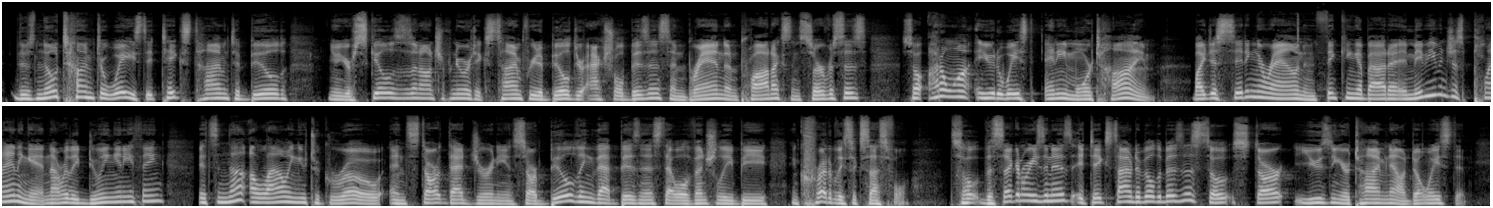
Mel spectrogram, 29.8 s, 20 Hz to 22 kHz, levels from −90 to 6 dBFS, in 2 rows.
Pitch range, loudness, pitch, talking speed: 140-185 Hz, -21 LUFS, 160 Hz, 210 wpm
